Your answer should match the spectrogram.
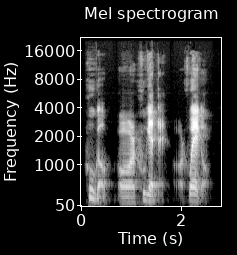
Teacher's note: J is also going to make our H sound in English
